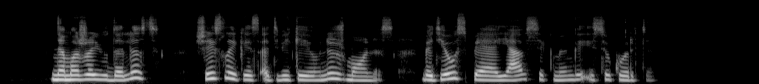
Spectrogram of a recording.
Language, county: Lithuanian, Tauragė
